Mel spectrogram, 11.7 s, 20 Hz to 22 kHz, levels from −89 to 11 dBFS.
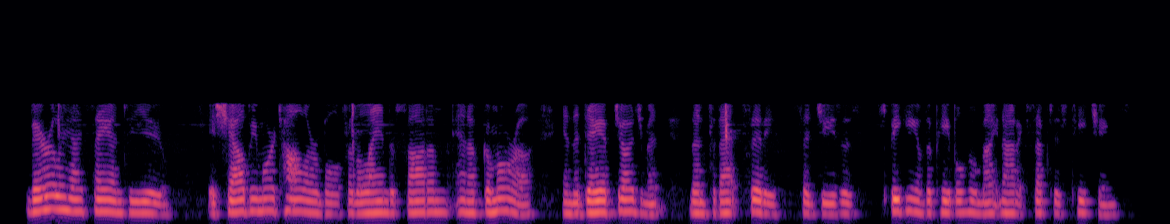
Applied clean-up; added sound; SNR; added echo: neural mask model DeepFilterNet 3.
